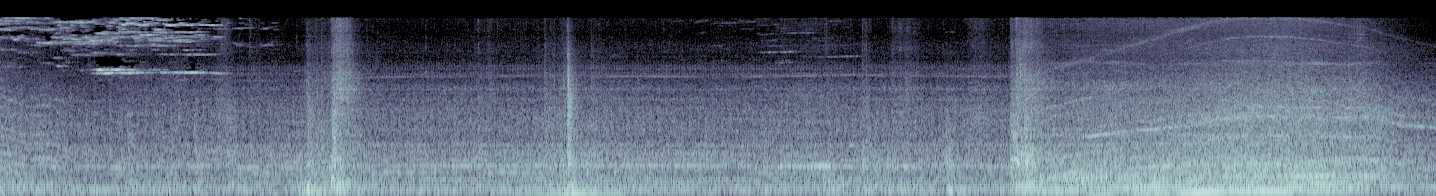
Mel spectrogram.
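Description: Side-loading garbage truck collecting a wheelie bin: diesel engine running with a hydraulic whine as the automated arm lifts and tips the bin, knocks as the bin is emptied and set back down, and an air-brake hiss. Near the end the engine revs and the truck pulls away, fading.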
